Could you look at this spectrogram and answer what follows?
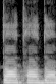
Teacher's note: त था द बोलिएगा तो आप दांत में स्पर्श होंगे ये तो दंता कहा जाता है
